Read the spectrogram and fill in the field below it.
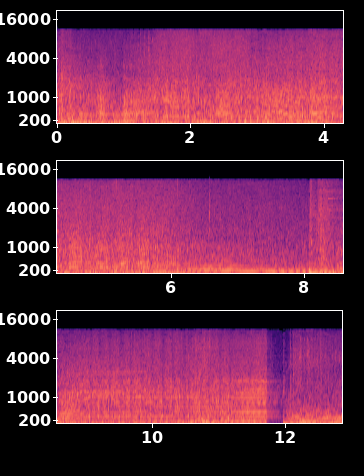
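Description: A car engine revs hard and shifts through gears.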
